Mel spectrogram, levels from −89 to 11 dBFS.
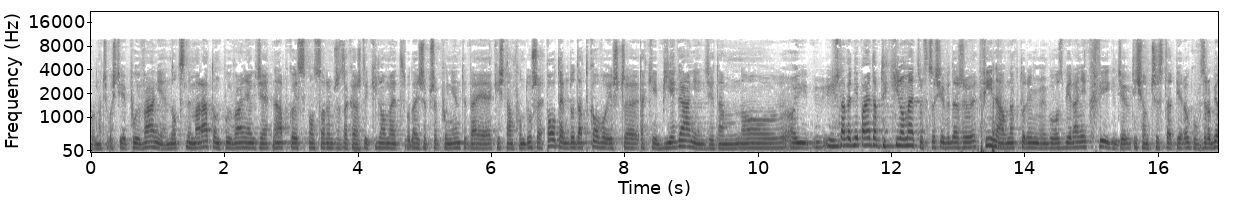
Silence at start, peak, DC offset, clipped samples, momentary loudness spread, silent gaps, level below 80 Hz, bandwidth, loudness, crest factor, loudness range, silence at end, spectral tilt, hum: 0 s; -6 dBFS; under 0.1%; under 0.1%; 5 LU; none; -46 dBFS; 10 kHz; -21 LUFS; 16 dB; 3 LU; 0 s; -5 dB/octave; none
